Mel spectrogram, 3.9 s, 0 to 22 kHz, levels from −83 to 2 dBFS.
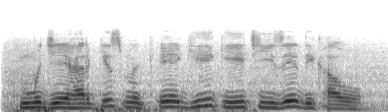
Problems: none marked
